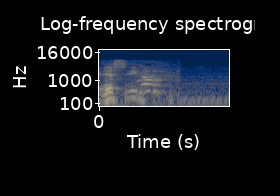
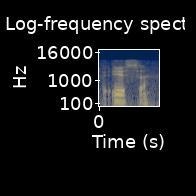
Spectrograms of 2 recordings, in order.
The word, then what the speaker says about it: Issa: How do you say your last name? Issy? Issa. Issa.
